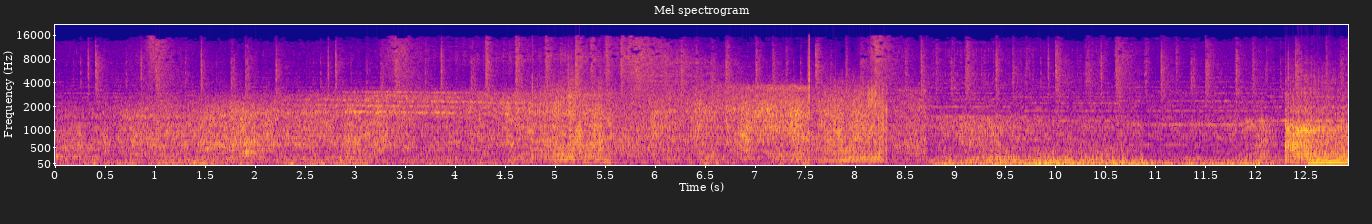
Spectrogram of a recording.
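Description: Background music over a steady roar, the roar from an A-10 Thunderbolt II's twin turbofan engines as the jet flies low past.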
